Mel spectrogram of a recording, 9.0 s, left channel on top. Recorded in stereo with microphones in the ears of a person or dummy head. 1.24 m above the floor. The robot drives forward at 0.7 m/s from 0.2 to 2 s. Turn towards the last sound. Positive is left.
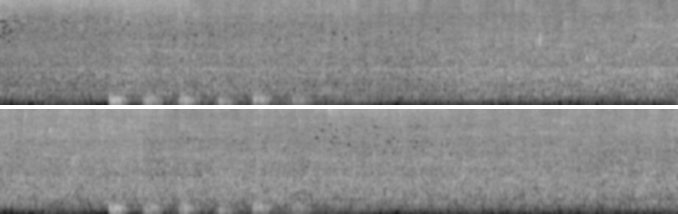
turn(degrees=-70)  # may be behind; listen again after turning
